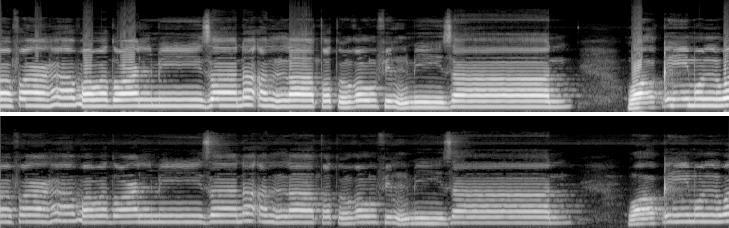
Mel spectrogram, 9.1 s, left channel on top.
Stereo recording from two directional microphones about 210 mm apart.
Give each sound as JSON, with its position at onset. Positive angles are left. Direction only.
{"t": 0.0, "sound": "mantra", "side_deg": 35}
